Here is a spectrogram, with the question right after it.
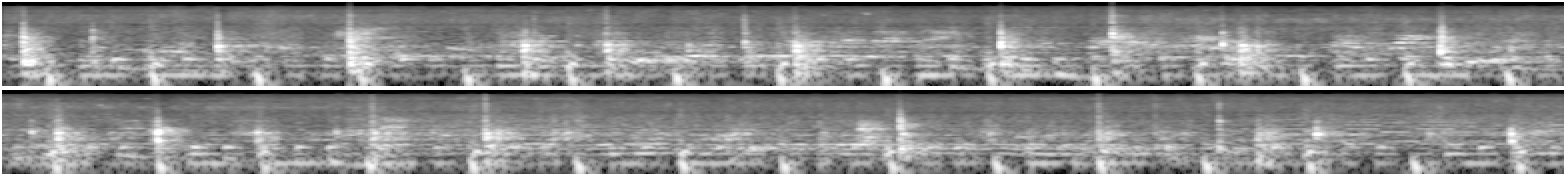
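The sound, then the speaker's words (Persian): Steady sizzling of food frying in a pan, with repeated scraping and clinking as it is stirred at an uneven rhythm; no voices. “بله دستو ساده شد که بیان همش بزنم، چون که واقعا هم روی سرخ کردنی را بزنم زد هم بزنم اینجا شروع میکنم.”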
